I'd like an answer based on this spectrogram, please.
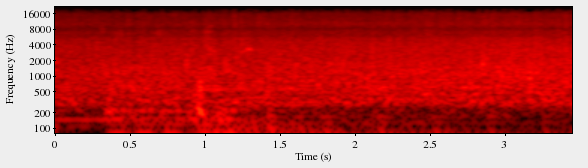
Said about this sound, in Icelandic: Ofarlega í Þjórsártal og Suðurlandi er Foss sem heitir því skemmtilega nafni Foss ár Foss.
